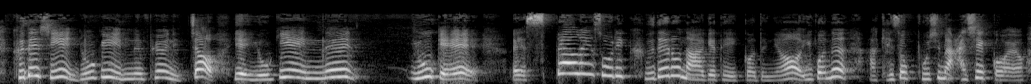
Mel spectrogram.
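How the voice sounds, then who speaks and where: High-voiced woman teaching beginner English. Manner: patient, repeats phrases slowly for learners to echo; checks in often with friendly prompts.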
